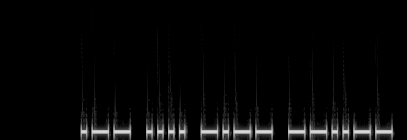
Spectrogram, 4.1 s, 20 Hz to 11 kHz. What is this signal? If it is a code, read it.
Morse code, heard as a keyed tone, about 22 wpm, 700 Hz. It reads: WHY,
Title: 4x Word-Spacing - Sentences from Top 200 Words - 22wpm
